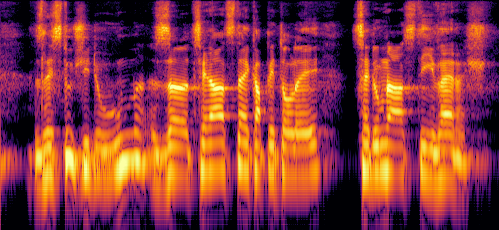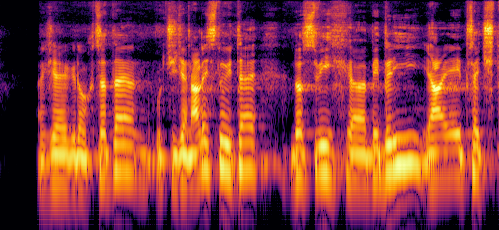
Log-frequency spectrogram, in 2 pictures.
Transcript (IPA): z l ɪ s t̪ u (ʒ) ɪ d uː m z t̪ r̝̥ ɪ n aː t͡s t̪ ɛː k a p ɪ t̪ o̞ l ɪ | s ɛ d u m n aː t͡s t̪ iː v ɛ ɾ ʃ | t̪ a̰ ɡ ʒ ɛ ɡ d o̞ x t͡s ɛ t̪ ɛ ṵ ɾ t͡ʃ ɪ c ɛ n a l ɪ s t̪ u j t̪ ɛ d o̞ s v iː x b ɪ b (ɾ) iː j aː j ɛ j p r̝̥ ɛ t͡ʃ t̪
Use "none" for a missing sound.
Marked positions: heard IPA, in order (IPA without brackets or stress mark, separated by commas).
ʒ, l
